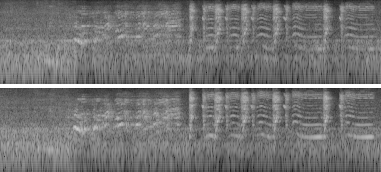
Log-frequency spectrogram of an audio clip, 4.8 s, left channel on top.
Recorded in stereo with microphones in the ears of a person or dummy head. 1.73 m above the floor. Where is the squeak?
45° right (ahead or behind), 1.5 m.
